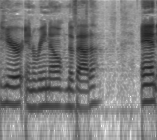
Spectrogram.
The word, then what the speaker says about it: Nevada: right here in Reno Nevada and it is Nevada not Nevada do we know that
